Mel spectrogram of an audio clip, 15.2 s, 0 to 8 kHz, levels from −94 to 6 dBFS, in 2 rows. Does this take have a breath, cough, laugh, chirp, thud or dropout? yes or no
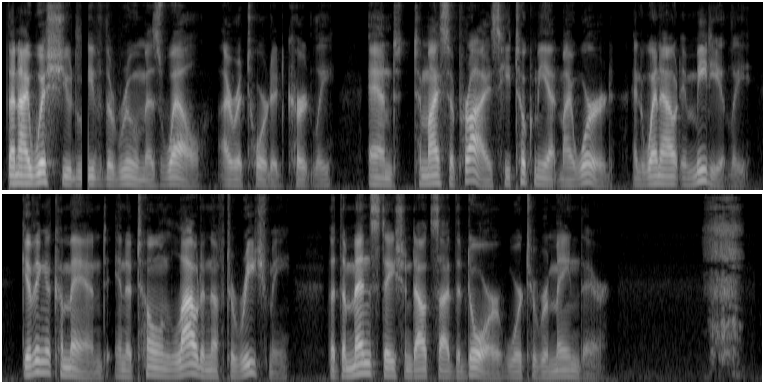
yes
